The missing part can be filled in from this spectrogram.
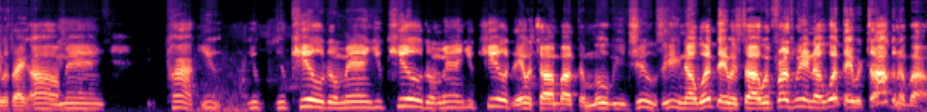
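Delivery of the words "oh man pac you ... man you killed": put-on crying child voice, higher. Retelling how kids walked up crying to pac: imitating crying kids. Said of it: "and they were crying".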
